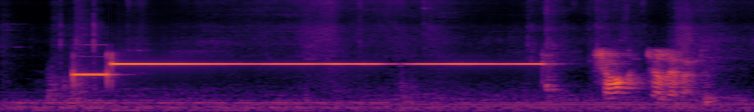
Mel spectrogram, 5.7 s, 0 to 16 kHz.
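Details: Philips DFM100 defibrillator charging during application training, after connecting the ECG cable and selecting 150: brief beeps, then a steady high tone about three seconds, with voices nearby.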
